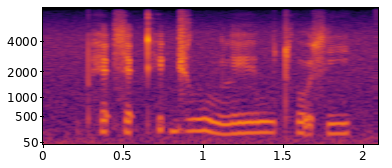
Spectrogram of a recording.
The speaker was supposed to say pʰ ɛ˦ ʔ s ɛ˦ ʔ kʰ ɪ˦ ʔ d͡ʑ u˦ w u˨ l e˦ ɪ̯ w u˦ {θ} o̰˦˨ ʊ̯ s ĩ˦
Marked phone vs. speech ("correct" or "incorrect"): incorrect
